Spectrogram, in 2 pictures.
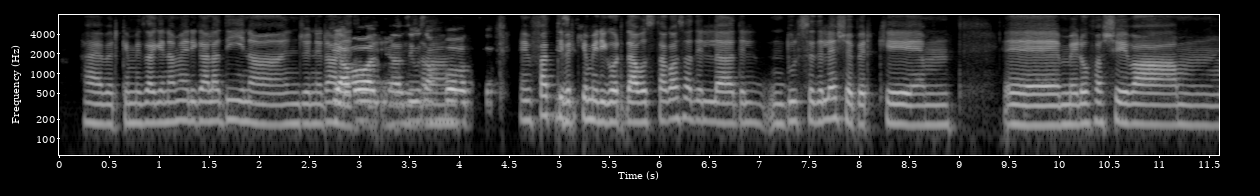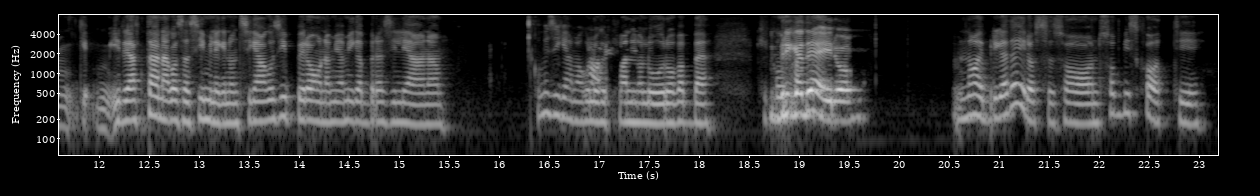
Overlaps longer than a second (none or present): present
